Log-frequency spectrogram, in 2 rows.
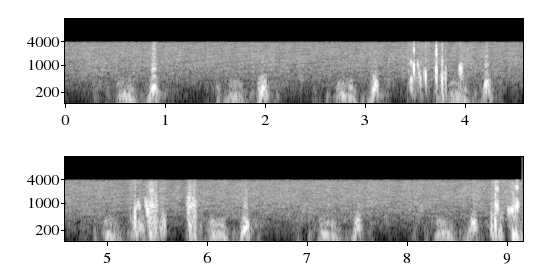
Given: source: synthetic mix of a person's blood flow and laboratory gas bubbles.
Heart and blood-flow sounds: Doppler ultrasound of blood flow; precordium
3.44-3.66 s: bubbles
3.70-3.85 s: bubbles
3.95-4.01 s: bubbles
5.25-5.36 s: bubbles
5.38-5.61 s: bubbles
5.80-5.92 s: bubbles
8.84-9.17 s: bubbles
From the record:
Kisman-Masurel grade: 223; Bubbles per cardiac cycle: several, 3 to 8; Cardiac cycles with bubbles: 10 to 50%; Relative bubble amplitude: loud (0.450 to 0.775); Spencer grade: 2 (many but less than half of the cardiac periods contain bubble signals, singularly or in groups); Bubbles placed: only in the low amplitude regions of the cardiac cycle

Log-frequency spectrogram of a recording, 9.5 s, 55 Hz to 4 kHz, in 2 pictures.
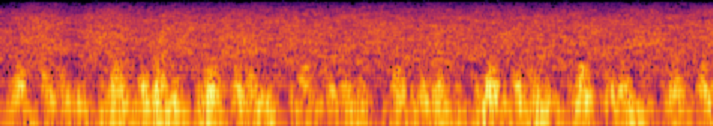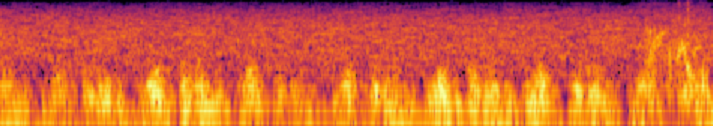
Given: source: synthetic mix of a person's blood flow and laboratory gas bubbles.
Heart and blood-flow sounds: Doppler ultrasound of blood flow; precordium
8.96-9.51 s: bubbles
From the record:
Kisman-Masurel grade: 212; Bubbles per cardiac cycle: several, 3 to 8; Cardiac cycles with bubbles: 1 to 10%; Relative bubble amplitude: moderate (0.250 to 0.450); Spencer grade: 1 (occasional bubble signal discernible with the cardiac motion signal, with majority of cardiac periods free of bubbles); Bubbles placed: anywhere in the cardiac cycle

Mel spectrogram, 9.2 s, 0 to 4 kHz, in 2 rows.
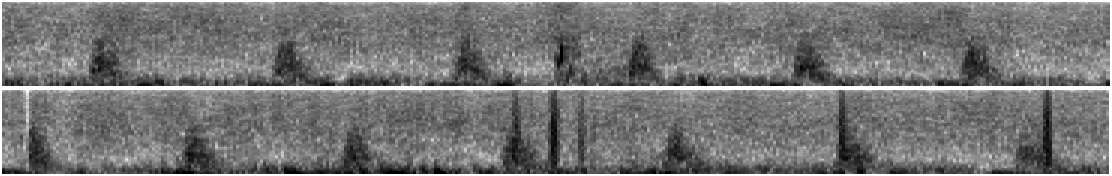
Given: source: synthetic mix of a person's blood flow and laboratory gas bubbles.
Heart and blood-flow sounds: Doppler ultrasound of blood flow; subclavian vein
2.29-2.42 s: bubbles
From the record:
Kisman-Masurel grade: 113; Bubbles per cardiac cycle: 1 to 2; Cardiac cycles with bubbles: 1 to 10%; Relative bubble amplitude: loud (0.450 to 0.775); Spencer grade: 1 (occasional bubble signal discernible with the cardiac motion signal, with majority of cardiac periods free of bubbles); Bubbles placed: anywhere in the cardiac cycle

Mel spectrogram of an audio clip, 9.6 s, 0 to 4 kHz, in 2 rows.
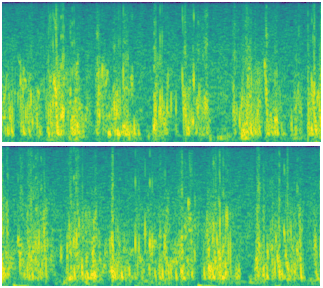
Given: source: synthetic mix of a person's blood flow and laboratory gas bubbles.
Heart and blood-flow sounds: Doppler ultrasound of blood flow; precordium
0.00-1.20 s: bubbles
1.38-2.09 s: bubbles
2.24-2.66 s: bubbles
2.68-3.12 s: bubbles
3.45-4.52 s: bubbles
4.58-4.92 s: bubbles
5.00-5.51 s: bubbles
5.63-6.25 s: bubbles
6.36-8.40 s: bubbles
8.58-9.34 s: bubbles
9.45-9.57 s: bubbles
From the record:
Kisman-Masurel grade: 444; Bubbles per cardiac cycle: continuous sound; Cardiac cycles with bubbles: 100%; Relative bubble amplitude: maximal (0.775 to 0.999); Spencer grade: 4 (maximum detectable bubble signal sounding continuously throughout systole and diastole of every cardiac period, and overriding the amplitude of the normal cardiac signals); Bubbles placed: anywhere in the cardiac cycle

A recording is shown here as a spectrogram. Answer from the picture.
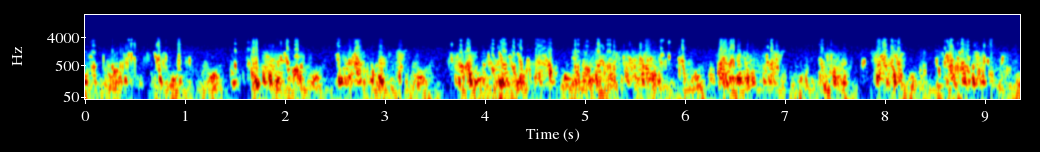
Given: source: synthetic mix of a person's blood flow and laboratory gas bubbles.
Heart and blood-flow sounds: Doppler ultrasound of blood flow; precordium
0.00-0.85 s: bubbles
0.90-1.08 s: bubbles
1.45-2.21 s: bubbles
2.50-3.25 s: bubbles
3.60-3.92 s: bubbles
3.96-4.73 s: bubbles
4.85-5.88 s: bubbles
5.91-6.07 s: bubbles
6.22-7.02 s: bubbles
7.18-7.25 s: bubbles
7.33-7.67 s: bubbles
7.74-8.21 s: bubbles
8.33-8.42 s: bubbles
8.48-9.26 s: bubbles
From the record:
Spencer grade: 4 (maximum detectable bubble signal sounding continuously throughout systole and diastole of every cardiac period, and overriding the amplitude of the normal cardiac signals); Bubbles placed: only in the low amplitude regions of the cardiac cycle

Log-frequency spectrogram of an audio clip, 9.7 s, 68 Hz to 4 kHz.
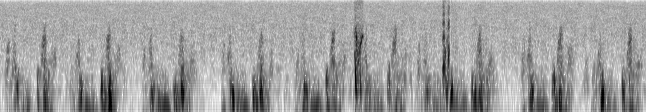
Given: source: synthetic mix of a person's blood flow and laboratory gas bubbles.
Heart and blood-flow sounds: Doppler ultrasound of blood flow; precordium
5.31-5.47 s: bubbles
6.63-6.76 s: bubbles
From the record:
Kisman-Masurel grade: 113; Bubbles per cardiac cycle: 1 to 2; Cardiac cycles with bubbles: 1 to 10%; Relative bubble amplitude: loud (0.450 to 0.775); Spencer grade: 1 (occasional bubble signal discernible with the cardiac motion signal, with majority of cardiac periods free of bubbles); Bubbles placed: only in the low amplitude regions of the cardiac cycle

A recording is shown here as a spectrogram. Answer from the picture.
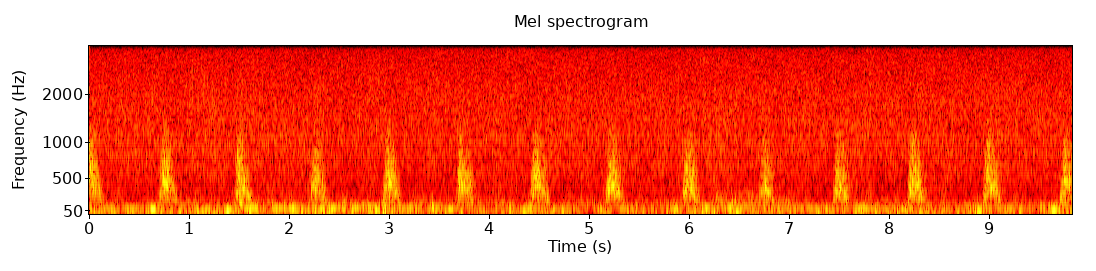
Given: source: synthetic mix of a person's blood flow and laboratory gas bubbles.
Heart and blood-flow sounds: Doppler ultrasound of blood flow; subclavian vein
1.45-1.58 s: bubbles
From the record:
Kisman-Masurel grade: 112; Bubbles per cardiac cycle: 1 to 2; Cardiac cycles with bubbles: 1 to 10%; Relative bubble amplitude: moderate (0.250 to 0.450); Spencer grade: 1 (occasional bubble signal discernible with the cardiac motion signal, with majority of cardiac periods free of bubbles); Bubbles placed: anywhere in the cardiac cycle

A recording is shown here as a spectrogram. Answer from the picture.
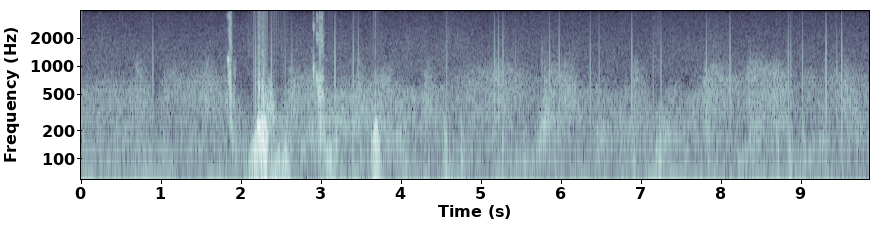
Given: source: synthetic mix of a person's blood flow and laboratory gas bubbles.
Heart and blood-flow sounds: Doppler ultrasound of blood flow; subclavian vein
1.80-1.93 s: bubbles
2.88-3.07 s: bubbles
From the record:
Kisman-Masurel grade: 112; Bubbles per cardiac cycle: 1 to 2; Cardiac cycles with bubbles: 1 to 10%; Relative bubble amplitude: moderate (0.250 to 0.450); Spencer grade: 1 (occasional bubble signal discernible with the cardiac motion signal, with majority of cardiac periods free of bubbles); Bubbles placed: anywhere in the cardiac cycle

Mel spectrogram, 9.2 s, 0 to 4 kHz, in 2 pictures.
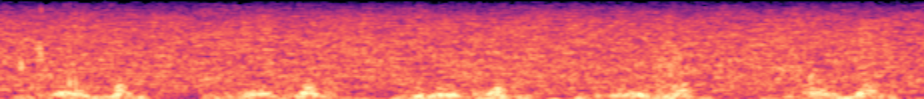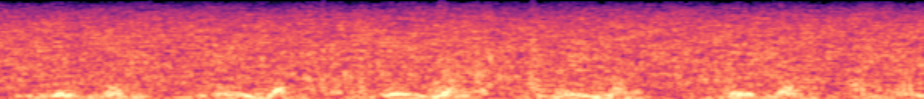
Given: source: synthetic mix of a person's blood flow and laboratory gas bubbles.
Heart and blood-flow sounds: Doppler ultrasound of blood flow; precordium
0.06-0.27 s: bubbles
0.31-0.47 s: bubbles
3.04-3.52 s: bubbles
3.97-4.12 s: bubbles
6.12-6.59 s: bubbles
6.75-7.46 s: bubbles
8.48-8.62 s: bubbles
8.71-9.06 s: bubbles
9.12-9.24 s: bubbles
From the record:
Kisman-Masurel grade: 232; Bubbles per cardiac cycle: several, 3 to 8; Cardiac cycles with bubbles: 50 to 99%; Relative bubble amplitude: moderate (0.250 to 0.450); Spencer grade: 3 (all of the cardiac periods contain showers or single bubble signals, but not dominating or overriding the cardiac motion signals); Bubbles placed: anywhere in the cardiac cycle

